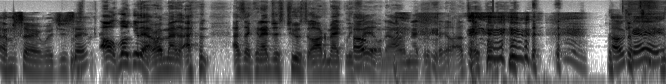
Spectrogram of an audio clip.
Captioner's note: laughs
